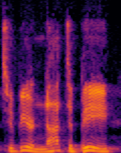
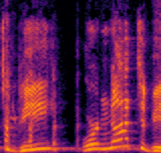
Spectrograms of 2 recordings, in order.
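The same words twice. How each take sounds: First: Said in the usual way. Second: High-pitched reading split after "be"; pause after BE. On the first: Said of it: "and they read". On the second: Shown as a demonstration. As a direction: lift "be" and "not", breaking the line between. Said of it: "your pause doesn't go at the same place".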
